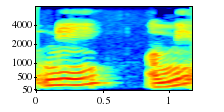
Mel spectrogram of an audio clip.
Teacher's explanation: ni adalah tarful lisan, keluar dari ujung lidah kita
